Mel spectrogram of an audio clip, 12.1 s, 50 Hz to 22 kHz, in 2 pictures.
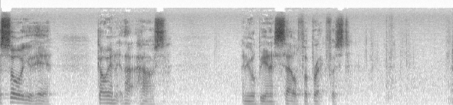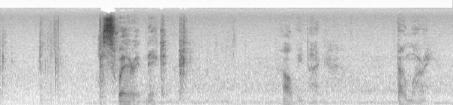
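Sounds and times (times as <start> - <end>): background hiss: 0.0 - 12.0
faint footsteps: 4.7 - 9.5.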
